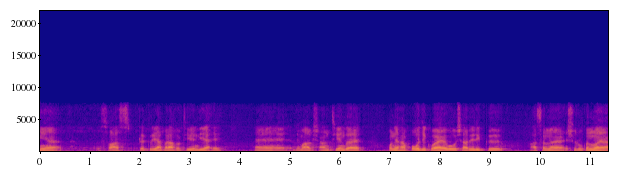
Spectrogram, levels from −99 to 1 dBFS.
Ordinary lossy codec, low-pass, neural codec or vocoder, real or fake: none; none; codec, 16 kHz, 4 kbps, FreqCodec, smaller model; fake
